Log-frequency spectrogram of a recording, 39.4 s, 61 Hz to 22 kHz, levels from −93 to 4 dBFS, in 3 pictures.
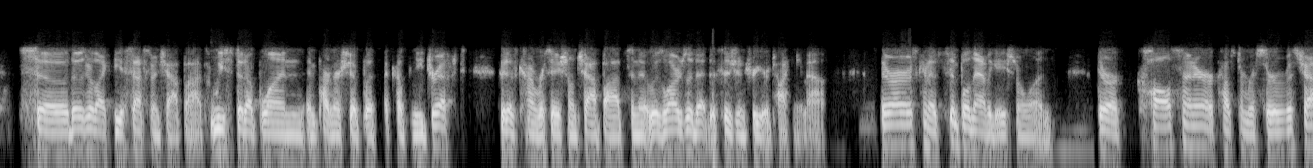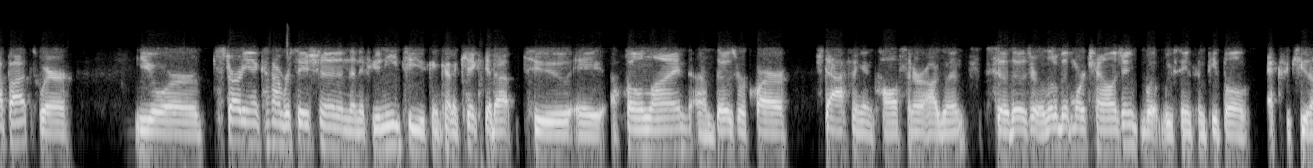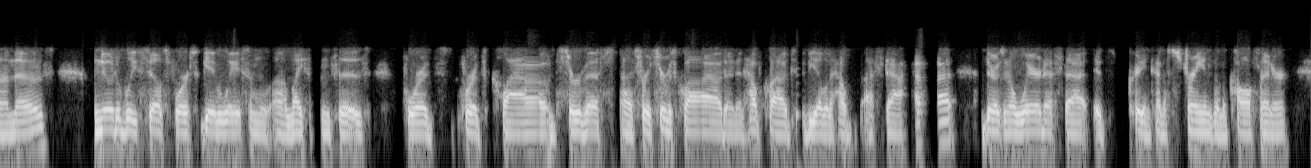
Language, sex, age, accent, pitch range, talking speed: English, male, 30-49, American, 105-120 Hz, 205 wpm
